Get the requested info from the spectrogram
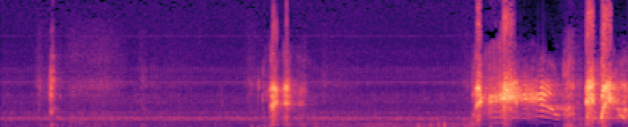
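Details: A cat, described as very angry, stays mostly quiet with a couple of brief spits before erupting near the end into loud, rasping hisses and choked yowls in rapid bursts.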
